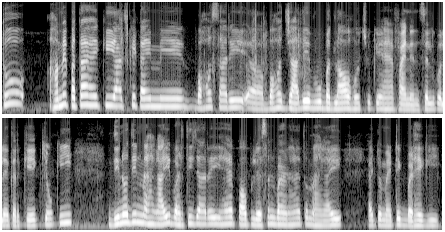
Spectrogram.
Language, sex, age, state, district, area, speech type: Hindi, male, 30-45, Uttar Pradesh, Mirzapur, rural, spontaneous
